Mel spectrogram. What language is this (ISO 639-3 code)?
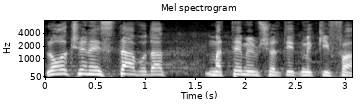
heb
